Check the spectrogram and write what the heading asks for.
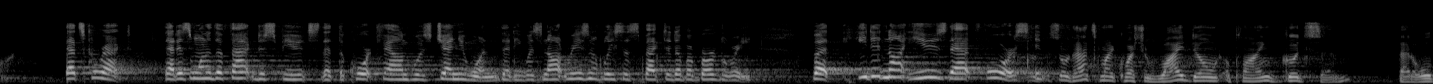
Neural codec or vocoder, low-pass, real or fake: none; 7.2 kHz; real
